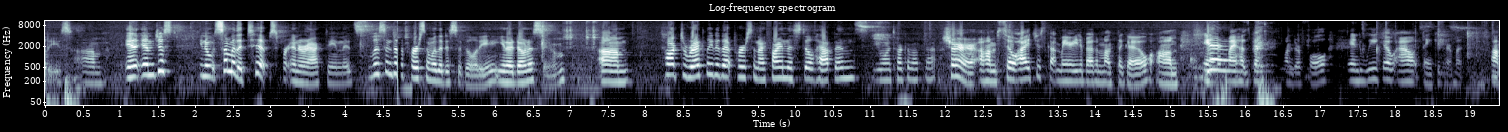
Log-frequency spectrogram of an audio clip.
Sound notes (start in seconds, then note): 17.5 clapping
